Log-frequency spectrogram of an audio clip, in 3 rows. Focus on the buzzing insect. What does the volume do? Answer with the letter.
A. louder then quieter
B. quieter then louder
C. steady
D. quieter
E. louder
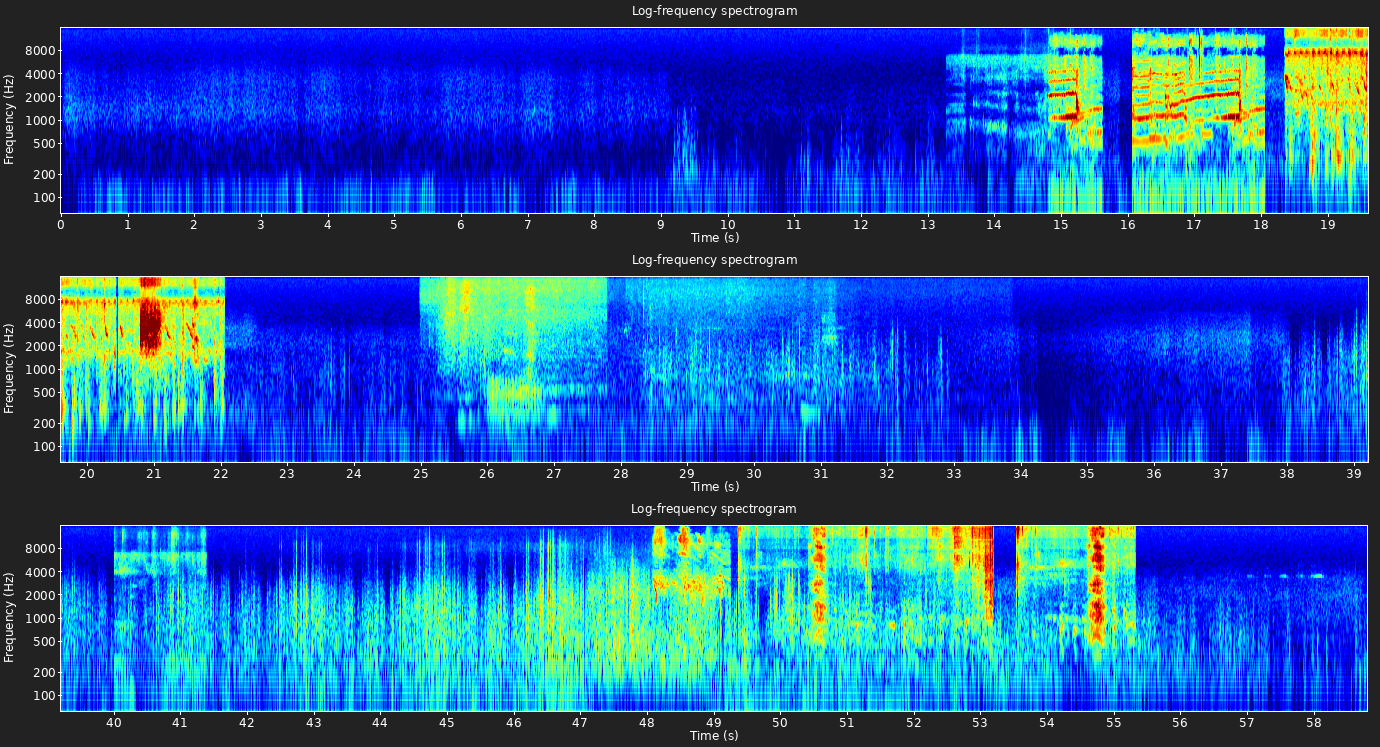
D.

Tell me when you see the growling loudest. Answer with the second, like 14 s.
26 s.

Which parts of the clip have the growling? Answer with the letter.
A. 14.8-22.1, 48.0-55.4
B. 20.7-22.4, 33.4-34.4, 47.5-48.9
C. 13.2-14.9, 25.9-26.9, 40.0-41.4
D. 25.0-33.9
C.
